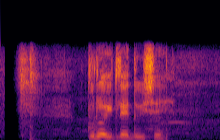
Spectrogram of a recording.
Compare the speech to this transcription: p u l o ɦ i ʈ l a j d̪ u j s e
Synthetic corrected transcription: p u ɾ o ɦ i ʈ l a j d̪ u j s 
